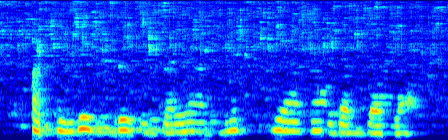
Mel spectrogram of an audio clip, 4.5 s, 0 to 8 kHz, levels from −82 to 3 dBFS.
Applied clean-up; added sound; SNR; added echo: classical method WPE with log-MMSE.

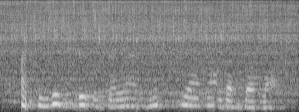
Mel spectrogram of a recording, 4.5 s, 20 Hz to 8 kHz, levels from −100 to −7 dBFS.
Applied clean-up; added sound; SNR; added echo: none; Sink (filling or washing) / Water tap, faucet; 2 dB; reverberation time 2.0 s.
